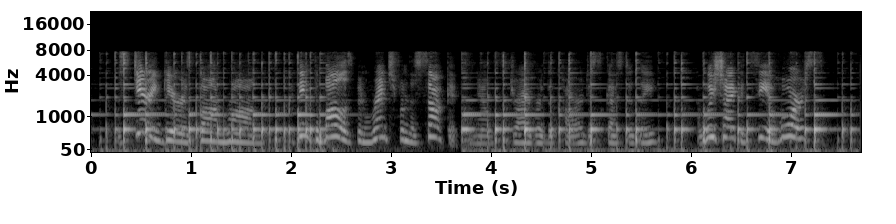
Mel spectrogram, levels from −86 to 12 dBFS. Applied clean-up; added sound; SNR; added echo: none; Dishes, pots, and pans; 0 dB; reverberation time 0.4 s.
